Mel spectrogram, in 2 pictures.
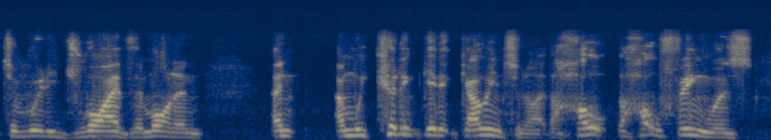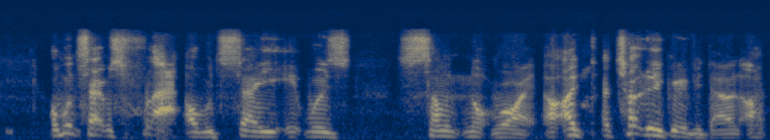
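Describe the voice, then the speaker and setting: A man who is a season-ticket-holding football fan, hoarse from singing, talking excitedly in a casual podcast chat and tripping over quick restarts. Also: medium pitch, no room sound. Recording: dull lo-fi dry sound.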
